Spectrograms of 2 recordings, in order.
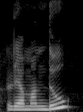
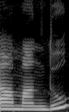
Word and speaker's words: Yamandu: Yeah, Yamandu Costa. – Okay, I think I'm mis- I'm mishearing the the the pronunciation. Yamandu.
